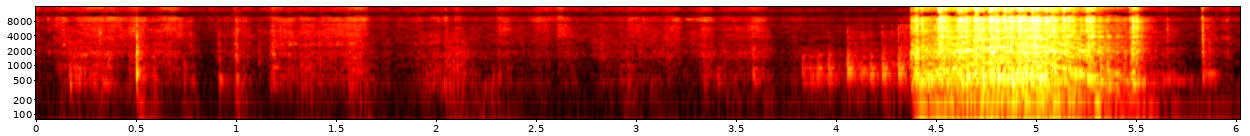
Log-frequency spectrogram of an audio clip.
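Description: A sewing machine runs in one steady burst of stitching across a tote bag seam near the end, after a stretch of quiet fabric handling and small taps.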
